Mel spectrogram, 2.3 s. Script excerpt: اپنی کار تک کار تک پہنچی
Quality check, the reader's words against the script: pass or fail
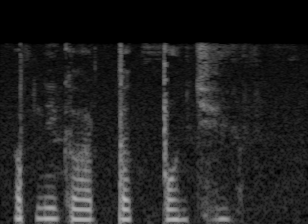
fail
